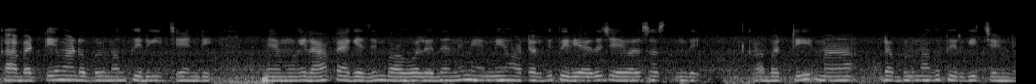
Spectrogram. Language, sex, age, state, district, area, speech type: Telugu, female, 60+, Andhra Pradesh, Kakinada, rural, spontaneous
